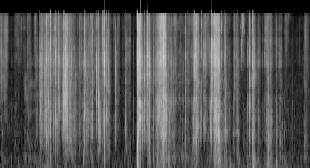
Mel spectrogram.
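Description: A trading card pack's wrapper being torn open and crinkled by hand: a run of crackling and rustling, with one sharp crackle near the middle.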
